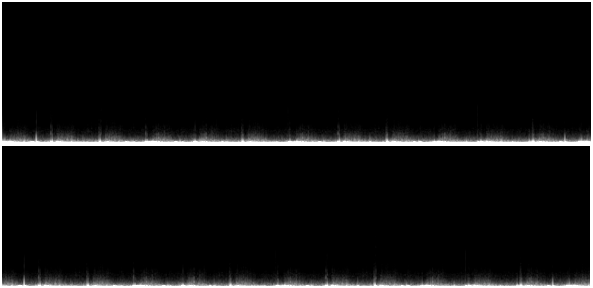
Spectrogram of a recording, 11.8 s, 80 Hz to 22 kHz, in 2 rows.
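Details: Womb sound for baby sleep: regular, low, thumping heartbeat at about 125 beats a minute under a steady whooshing white noise and monotonous flowing sounds. Heartbeat.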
